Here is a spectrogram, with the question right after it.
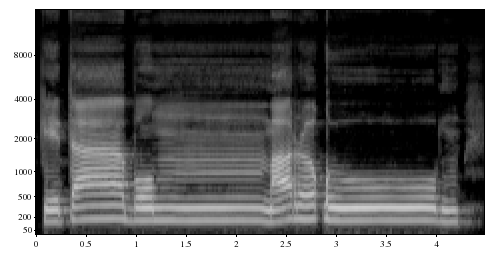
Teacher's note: کتاب تا کے اوپر کھڑی زبر 2 حرکات لمع کریں گے، میم مشددہ غنہ کریں گے۔ کتاب مرقوم واو مدہ 2 حرکات لمع کریں گے اور آخر پہ ہم نے وقف کا دینا ہے۔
